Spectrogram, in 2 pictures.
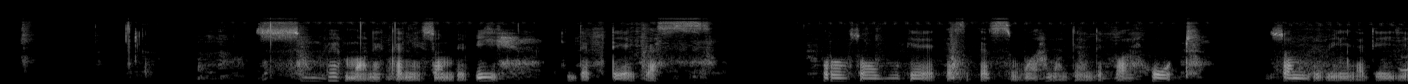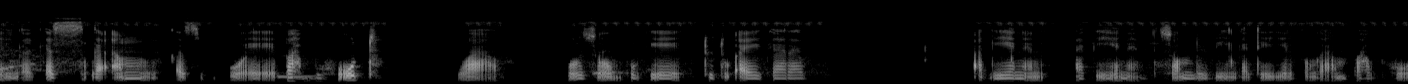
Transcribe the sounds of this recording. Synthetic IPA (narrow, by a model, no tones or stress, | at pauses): sɔmbɛmɔnɛkːanisɔmbɛbi | dɛfdɛɡas | puɾɔsɔbuɡɛɡasɡasmwahmandɛndɛbahoːt | sɔmbɛbiŋɡadɛd͡ʒɛlŋɡaɡasŋɡaʔamɡasbɔɛpahbuhot | wa | bɔɾsɔbuɡɛtutuʔajɡaɾab | ʔaɡjɛnɛn | aɡjɛnɛnsɔmbɛbiŋɡatɛd͡ʒɛlɡɔŋɡaampahbuho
